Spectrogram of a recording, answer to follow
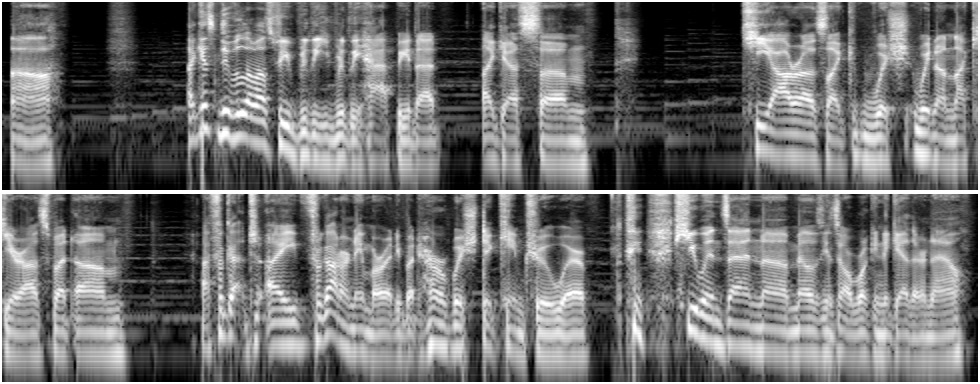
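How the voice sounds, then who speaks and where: Man, deep voice, animated pitch, hesitant casual game commentary, chuckly, faint music behind. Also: moderate pace. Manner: hesitant, rambling, with frequent chuckles. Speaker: live streamer playing a game.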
